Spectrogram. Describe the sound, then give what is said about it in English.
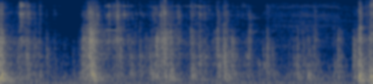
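Keys jingle and rattle in a lock for a few seconds with metallic clinks and scrapes, followed by the click of a door being unlocked. No voices are heard. “Dude, you can't just unlock the door.”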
